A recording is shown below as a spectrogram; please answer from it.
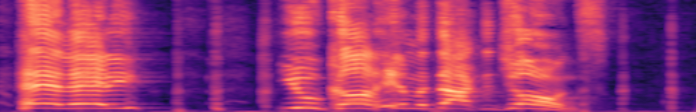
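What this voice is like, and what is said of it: Bad put-on Chinese child accent. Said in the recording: “That was the worst small Chinese accent ever.”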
